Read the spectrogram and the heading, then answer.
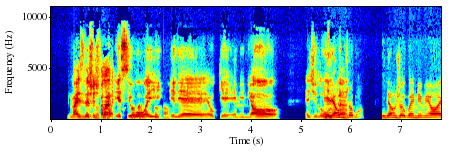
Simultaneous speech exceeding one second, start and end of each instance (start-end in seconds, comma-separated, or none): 0.8-2.4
